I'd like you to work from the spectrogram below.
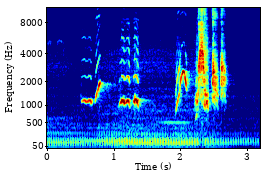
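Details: White-rumped shama competition singing: rising whistled notes and short doubled chips, then a loud harsh burst of rasping notes, over a low constant hum.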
